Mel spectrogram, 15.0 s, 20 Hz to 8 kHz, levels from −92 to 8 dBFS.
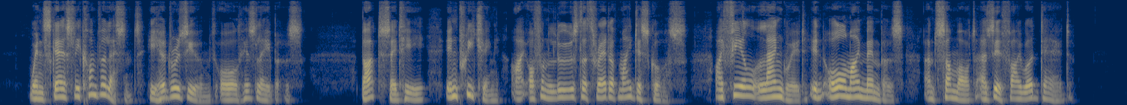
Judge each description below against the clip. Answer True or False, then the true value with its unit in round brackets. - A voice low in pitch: False (150 Hz)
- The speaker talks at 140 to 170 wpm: True (145 wpm)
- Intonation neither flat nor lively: False (6.4 semitones)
